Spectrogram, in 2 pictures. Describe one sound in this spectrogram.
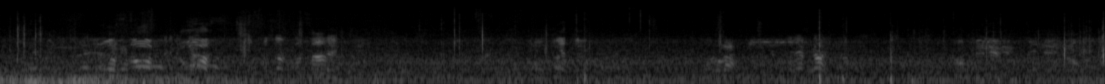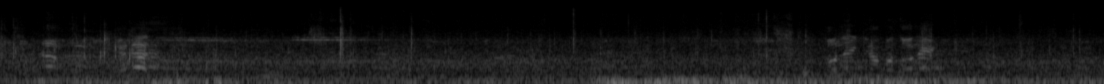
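Young players shout to each other in the distance across an open field.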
